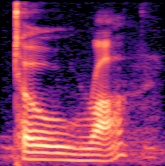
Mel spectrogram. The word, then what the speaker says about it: Torah: So, Torah is how this is pronounced.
